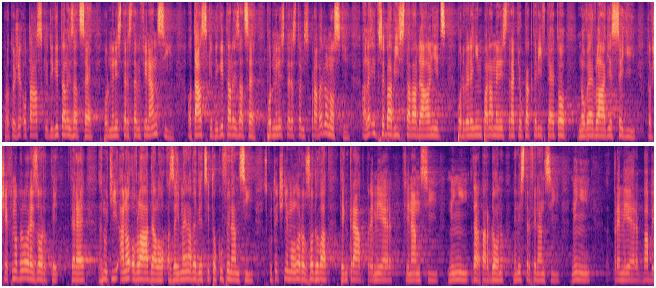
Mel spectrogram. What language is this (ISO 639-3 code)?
ces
